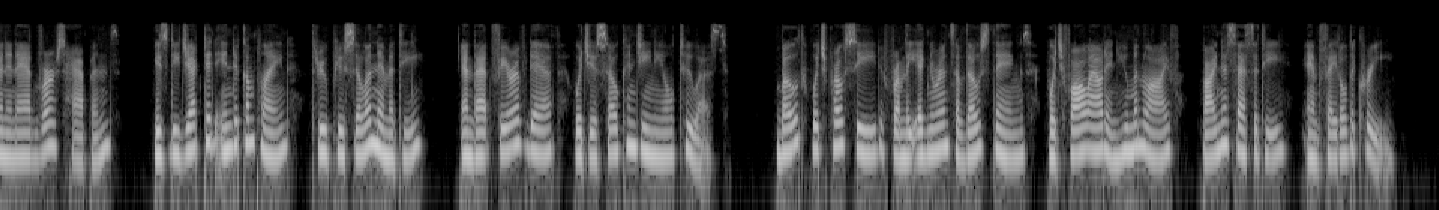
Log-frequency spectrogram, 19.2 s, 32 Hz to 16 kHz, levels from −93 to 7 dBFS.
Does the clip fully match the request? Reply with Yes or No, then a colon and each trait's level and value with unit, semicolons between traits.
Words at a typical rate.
No: slow, 130 wpm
